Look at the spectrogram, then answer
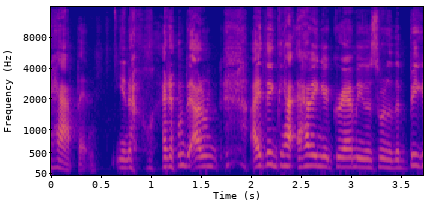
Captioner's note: laughter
